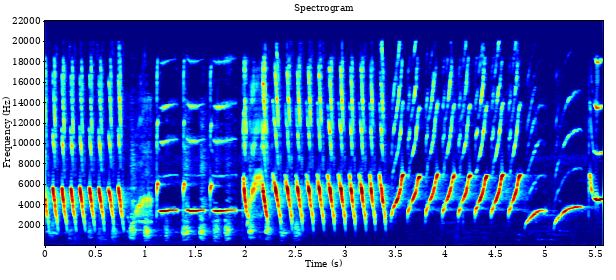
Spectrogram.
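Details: Russian singing canary, a pet bird singing to seduce other canaries: a rapid trill, short level whistled notes, another fast run of swept notes, then slower slurred phrases ending on a high note.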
